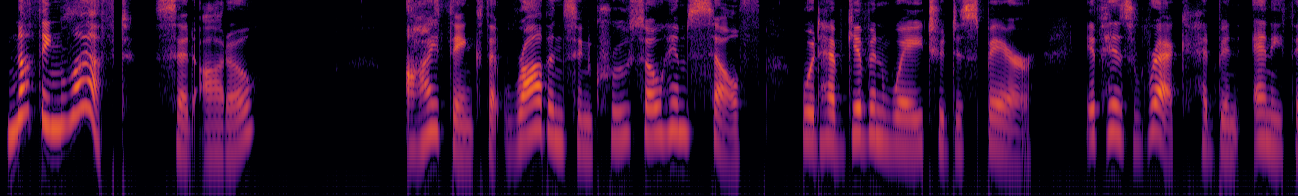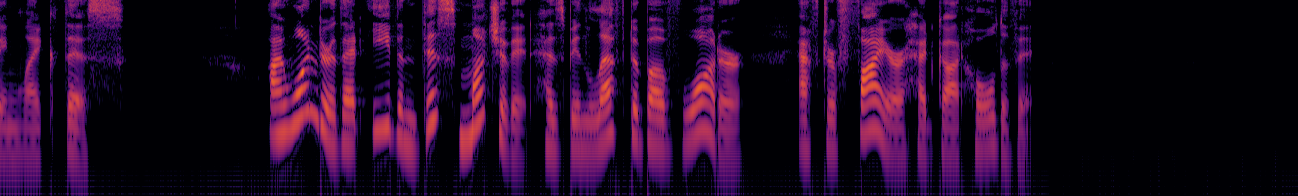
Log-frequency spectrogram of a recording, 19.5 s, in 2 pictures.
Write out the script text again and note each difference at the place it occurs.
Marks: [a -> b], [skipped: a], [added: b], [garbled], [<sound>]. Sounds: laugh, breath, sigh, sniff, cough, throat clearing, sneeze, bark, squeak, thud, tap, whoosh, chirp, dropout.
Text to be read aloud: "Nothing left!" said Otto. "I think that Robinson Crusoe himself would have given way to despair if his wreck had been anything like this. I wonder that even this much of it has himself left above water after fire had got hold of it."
"Nothing left!" said Otto. "I think that Robinson Crusoe himself would have given way to despair if his wreck had been anything like this. I wonder that even this much of it has [himself -> been] left above water after fire had got hold of it."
